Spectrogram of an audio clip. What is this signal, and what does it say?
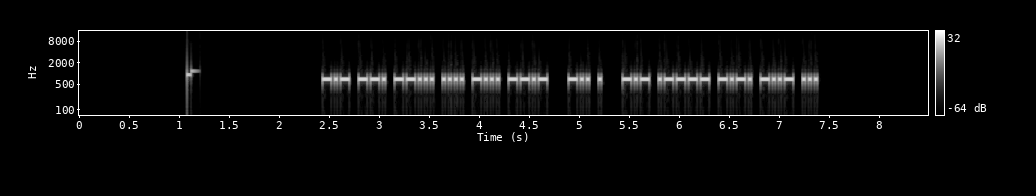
Morse code, heard as a keyed tone, about 38 wpm, 700 Hz. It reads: KG7HBQ DE K1CXS
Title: USA Callsign DE Callsign 40wpm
